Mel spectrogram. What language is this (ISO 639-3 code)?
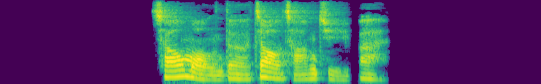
zho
